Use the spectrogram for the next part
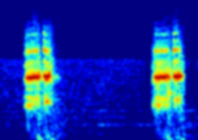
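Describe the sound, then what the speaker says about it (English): Two loud, close frog croaks about a second apart, each a short rasping burst, played alone against near silence as a mystery sound in a radio quiz. "That would be a frog. It's a frog."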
